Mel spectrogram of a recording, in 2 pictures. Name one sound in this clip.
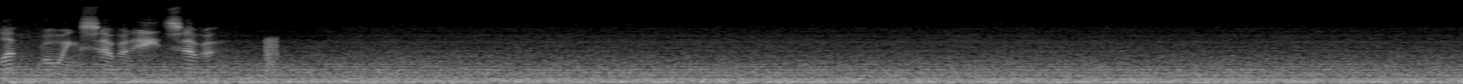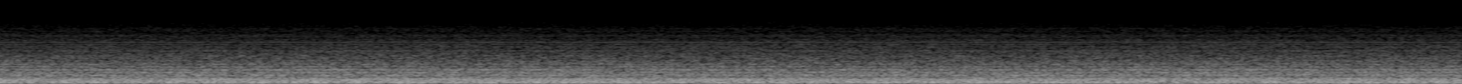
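Airliner jet engines drone steadily, heard from inside the cockpit.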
